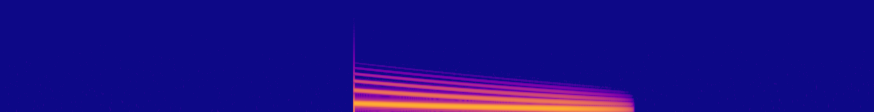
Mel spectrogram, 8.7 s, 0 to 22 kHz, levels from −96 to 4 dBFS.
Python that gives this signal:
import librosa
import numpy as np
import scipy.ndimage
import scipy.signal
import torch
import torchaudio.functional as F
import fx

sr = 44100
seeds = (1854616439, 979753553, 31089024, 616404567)

y = fx.sub_drop(sr, level_db=-16.5, start_hz=230.0, length_s=2.8, drive_db=5.5, fade_s=0.72, end_hz=65.0)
